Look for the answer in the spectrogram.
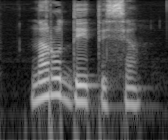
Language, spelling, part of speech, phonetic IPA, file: Ukrainian, народитися, verb, [nɐrɔˈdɪtesʲɐ], Uk-народитися.ogg
- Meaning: to be born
